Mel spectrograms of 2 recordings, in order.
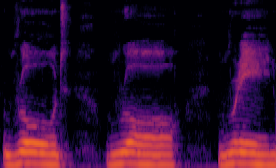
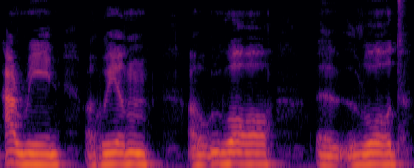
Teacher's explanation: northumberland r is quite different it's an ovular ah which means it's produced in the back of the throat and it's most prominently heard at the beginning of a word rather than after a vowel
